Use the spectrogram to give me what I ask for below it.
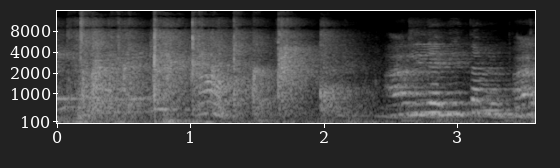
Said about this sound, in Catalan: Molt bé. Un aplaudiment supergran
